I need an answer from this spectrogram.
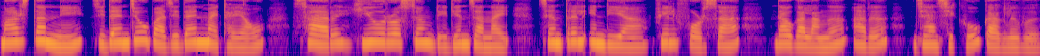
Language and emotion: Bodo, neutral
